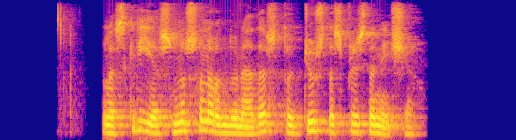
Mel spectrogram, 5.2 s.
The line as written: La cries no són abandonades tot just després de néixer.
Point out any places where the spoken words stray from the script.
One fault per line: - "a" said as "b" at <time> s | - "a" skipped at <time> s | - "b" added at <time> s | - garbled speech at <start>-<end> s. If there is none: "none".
- "La" said as "Les" at 1.1 s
